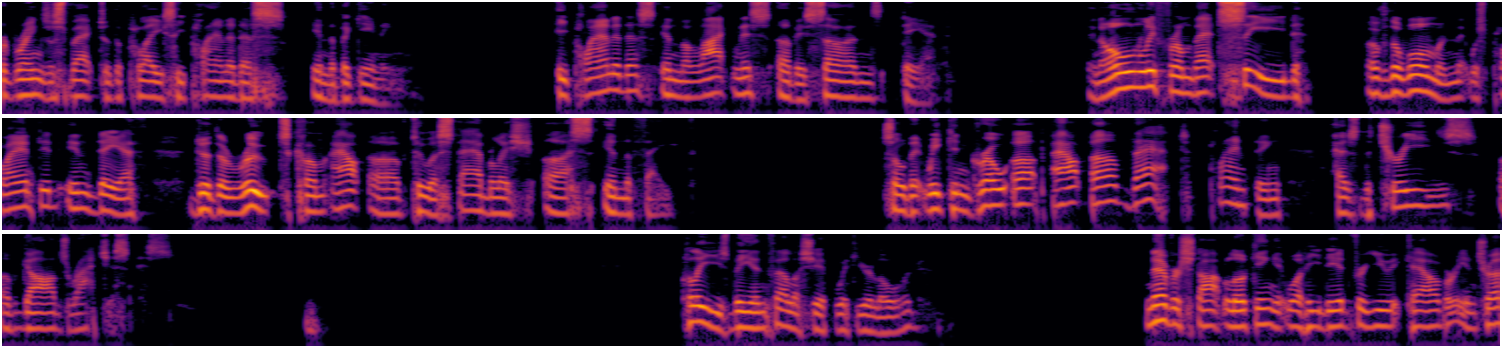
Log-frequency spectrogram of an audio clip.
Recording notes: Live Sunday Morning Service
